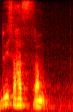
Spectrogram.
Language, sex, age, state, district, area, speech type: Sanskrit, male, 18-30, Odisha, Jagatsinghpur, urban, spontaneous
